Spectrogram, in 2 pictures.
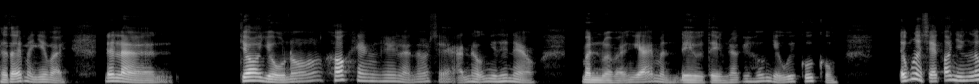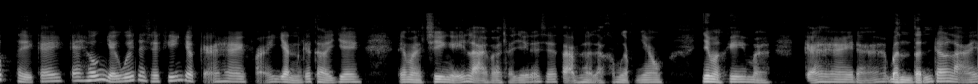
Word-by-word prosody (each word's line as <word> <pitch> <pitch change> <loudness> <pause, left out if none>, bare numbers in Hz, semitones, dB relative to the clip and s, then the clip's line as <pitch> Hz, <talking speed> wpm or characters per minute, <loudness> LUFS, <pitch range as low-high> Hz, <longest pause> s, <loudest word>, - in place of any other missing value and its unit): thực 110 0 +1
tế 125 - +6
mà 150 - -2
như 115 0 0
vậy. 100 -4 -1 0.4
Nên 155 0 +5
là 100 -6 +5 0.9
cho 175 +1 +9
dù 120 -9 +4
nó 145 - -3
khó 195 +2 +6
khăn 170 -7 -3
hay 150 -1 -3
là 110 -6 -4
nó 125 +5 -6
sẽ 140 - -8
ảnh 125 - -5
hưởng 125 +1 -1
như 135 - -1
thế 145 +2 0
nào, 100 -9 -2 0.4
mình 105 -2 +4
và 95 - +1
bạn 95 +3 -3
gái 115 +1 +3
mình 100 -7 -5
đều 100 -2 +2
tìm 95 -1 -2
ra 105 0 -4
cái 135 - -7
hướng 145 +3 -4
giải - - -1
quyết 130 +5 -2
cuối 155 - 0
cùng. 95 0 -6 0.6
Đúng - - +5
là 250 - +6
sẽ 150 -4 +2
có 195 - +3
những 185 -2 +2
lúc 215 +2 +2
thì 120 -6 -1
cái 150 +6 -3
cái 175 +1 -2
hướng 195 +4 +2
giải 130 - +3
quyết 170 +8 0
nó 195 - -2
sẽ 140 -4 -2
khiến 175 +7 -3
cho 155 - +3
cả 130 - -5
hai 130 -3 -1
phải 120 +4 -6
dành 105 -6 +1
cái 125 - -3
thời 100 -5 0
gian 120 0 0 0.4
để 115 - 0
mà 110 -2 +2
suy 120 +1 +2
nghĩ 105 0 0
lại, 95 -9 +2
và 95 -1 -4
thời 95 0 -8
gian 105 +2 -3
đó - - -3
sẽ 120 -1 -4
tạm - - 0
thời 105 -1 -3
là - - -5
không 110 +1 -10
gặp 100 - -3
nhau. 105 +1 -3 0.4
Nhưng 135 -2 +7
mà 115 - +4
khi 120 +5 -1
mà 100 -5 -4 0.4
cả 95 - +1
hai 115 -2 -1
đã 100 +5 -6
bình 110 -2 +3
tĩnh 100 +6 +2
trở 145 -1 +3
lại 120 -3 -2
120 Hz, 260 wpm, -24 LUFS, 105-145 Hz, 0.9 s, cho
